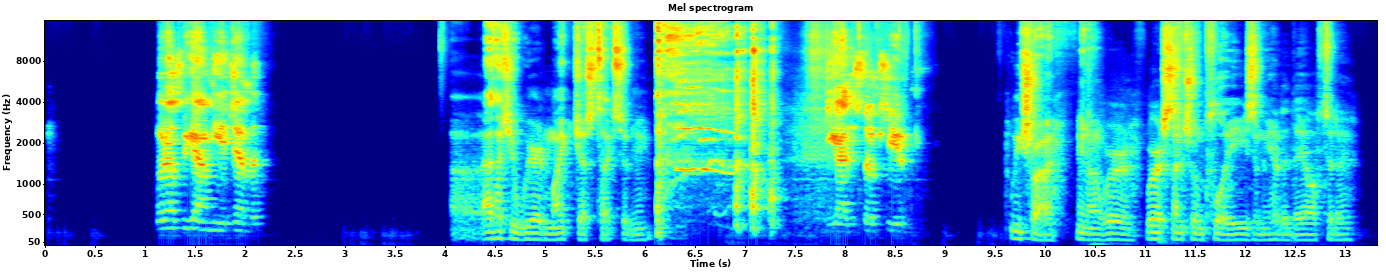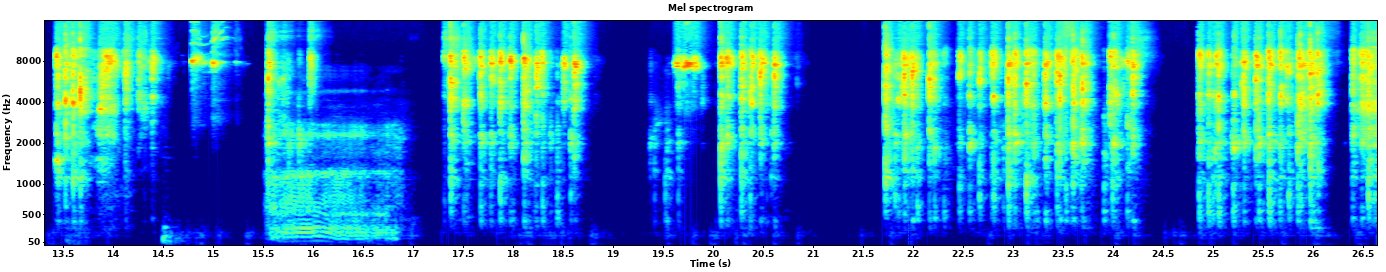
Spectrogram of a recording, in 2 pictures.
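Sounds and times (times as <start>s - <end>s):
speech: 1.1s - 2.2s, 4.4s - 7.0s, 7.9s - 8.8s, 9.6s - 13.2s
laughter: 6.1s - 7.8s
typing on a computer keyboard: 13.4s - 15.0s, 17.3s - 18.8s, 19.4s - 20.8s, 21.7s - 24.3s, 24.9s - 26.6s.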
